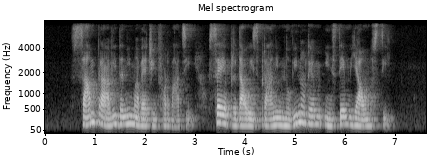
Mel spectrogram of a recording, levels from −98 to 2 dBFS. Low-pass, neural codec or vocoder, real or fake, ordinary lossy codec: 7.2 kHz; none; real; none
